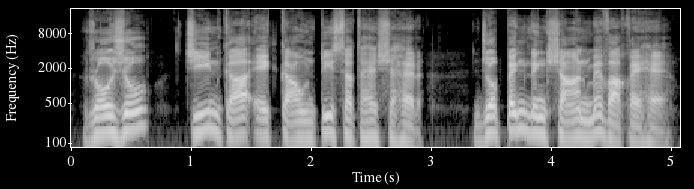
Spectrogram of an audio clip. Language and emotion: Urdu, neutral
